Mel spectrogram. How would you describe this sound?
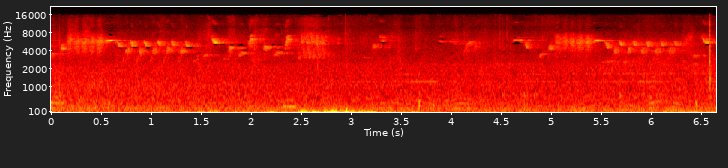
Mentres arribaven al parc de la Solidarita van trobar en un balcó un ocell canari, van decidir grabar-lo
bird, city, deltasona, el-prat, field-recording, ocell-canari, wild-canary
